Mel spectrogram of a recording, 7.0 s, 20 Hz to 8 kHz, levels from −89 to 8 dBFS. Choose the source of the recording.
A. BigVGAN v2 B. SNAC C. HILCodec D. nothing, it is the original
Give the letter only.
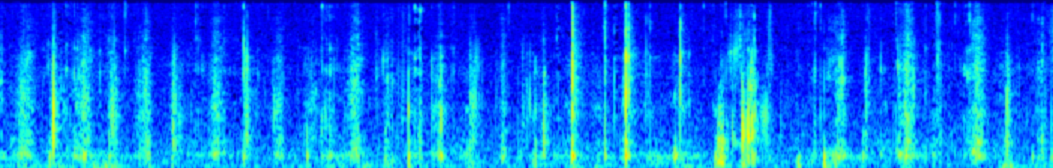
D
